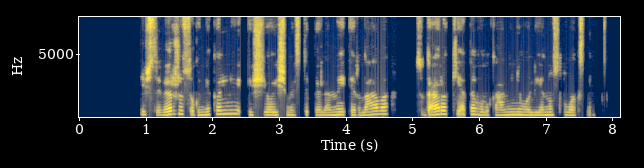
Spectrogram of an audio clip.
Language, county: Lithuanian, Kaunas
